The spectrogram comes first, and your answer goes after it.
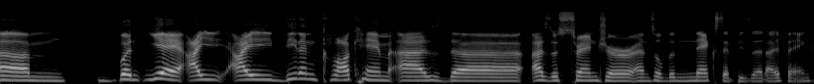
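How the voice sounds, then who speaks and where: Someone with a French accent speaks at a very slow pace. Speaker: podcast co-host. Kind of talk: casual chat.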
